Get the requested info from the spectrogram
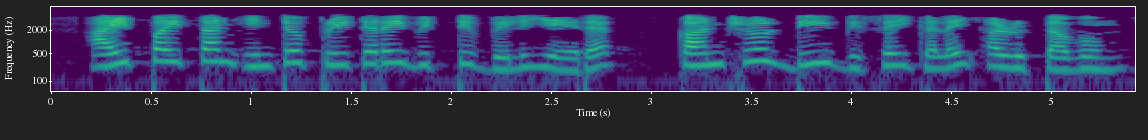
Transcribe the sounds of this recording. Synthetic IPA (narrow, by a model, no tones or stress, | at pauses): ɐɪpːɐɪt̪ːɐnɪɳʈɐɾpɾiːʈːɐɾɐɪʋɪʈːɯʋɛɭɪjeːɾɐ | kɐɳɖɾoːlɖiːʋɪsɐɪɣɐɭɐɪʔɐɻɯt̪ːɐʋɯm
